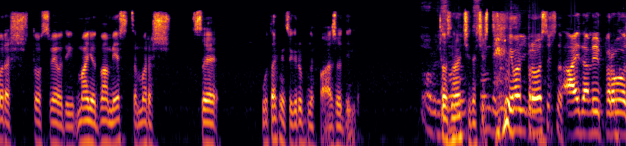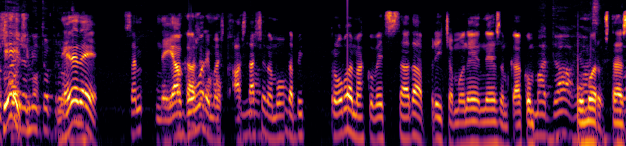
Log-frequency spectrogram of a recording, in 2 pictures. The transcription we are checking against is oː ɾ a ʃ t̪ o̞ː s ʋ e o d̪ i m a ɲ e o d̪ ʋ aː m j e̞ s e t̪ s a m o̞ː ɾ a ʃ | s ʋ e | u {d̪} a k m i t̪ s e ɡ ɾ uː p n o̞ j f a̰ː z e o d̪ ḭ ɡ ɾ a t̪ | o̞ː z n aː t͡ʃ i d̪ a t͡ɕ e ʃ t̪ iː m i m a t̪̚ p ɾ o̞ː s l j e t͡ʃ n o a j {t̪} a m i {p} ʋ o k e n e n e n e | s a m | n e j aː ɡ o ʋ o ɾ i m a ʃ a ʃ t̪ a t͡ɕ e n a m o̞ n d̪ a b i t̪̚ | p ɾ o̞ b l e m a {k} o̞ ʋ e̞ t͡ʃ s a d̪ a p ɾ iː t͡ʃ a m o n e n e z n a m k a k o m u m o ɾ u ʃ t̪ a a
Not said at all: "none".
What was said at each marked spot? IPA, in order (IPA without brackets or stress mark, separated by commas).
t̪, d̪, p, k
